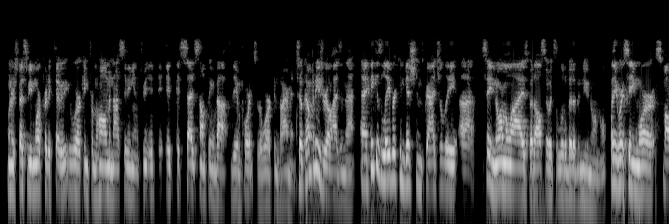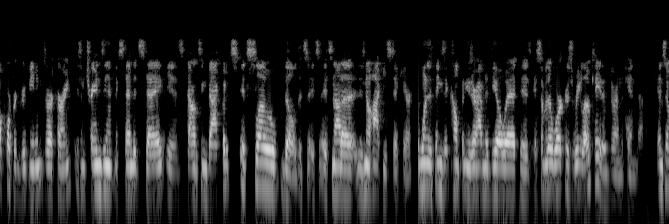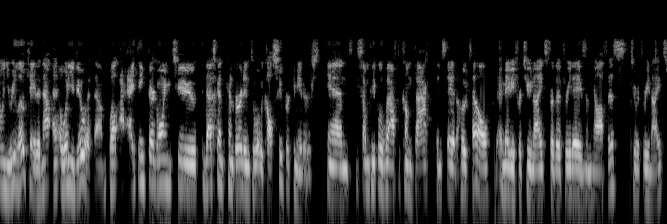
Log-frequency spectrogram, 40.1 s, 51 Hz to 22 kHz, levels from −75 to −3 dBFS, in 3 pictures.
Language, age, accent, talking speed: English, 20-39, American, 245 wpm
